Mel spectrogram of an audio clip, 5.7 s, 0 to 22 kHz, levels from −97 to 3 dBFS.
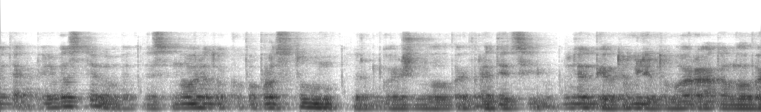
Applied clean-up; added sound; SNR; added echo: neural mask model DeepFilterNet 3.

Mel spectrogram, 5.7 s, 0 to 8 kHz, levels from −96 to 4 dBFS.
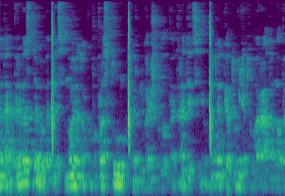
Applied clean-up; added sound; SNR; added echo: classical method WPE with log-MMSE.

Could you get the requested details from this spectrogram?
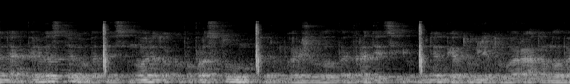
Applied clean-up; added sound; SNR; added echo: none; Clapping; 6 dB; reverberation time 0.9 s.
